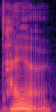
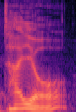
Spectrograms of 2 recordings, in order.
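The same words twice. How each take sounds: First: The name is said with Australian pronunciation. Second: The name is said with Japanese pronunciation. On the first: "it's it's Tayo" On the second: "whenever you say Tayo"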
